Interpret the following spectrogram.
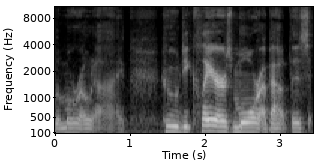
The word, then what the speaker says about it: Moroni: Moroni, I believe, is the proper pronunciation.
